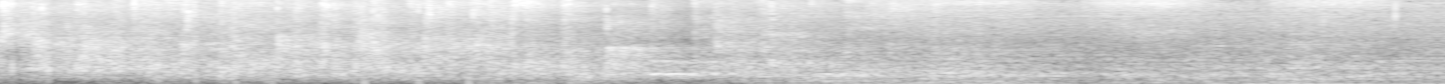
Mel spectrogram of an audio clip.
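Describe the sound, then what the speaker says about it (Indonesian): Steady, dense applause from a crowd, sustained loud clapping with a busy texture that continues for several seconds. "Beri tepuk tangan untuk Diga"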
